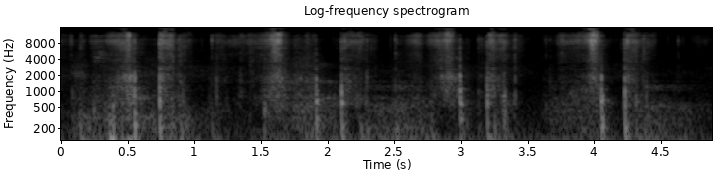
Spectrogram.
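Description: Trading cards sliding and flicking against one another as a booster pack's cards are moved one by one from front to back of the stack: a run of short, irregular papery swishes and taps.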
